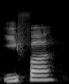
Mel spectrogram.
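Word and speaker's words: Aoife: It's, also, we haven't given a shout out to Efi McCardle. Did I say that right? Efa. – Yep.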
